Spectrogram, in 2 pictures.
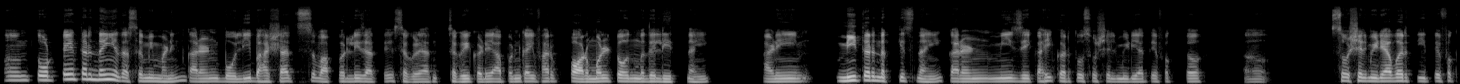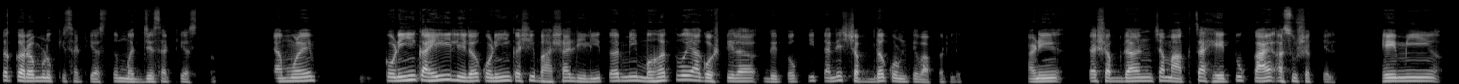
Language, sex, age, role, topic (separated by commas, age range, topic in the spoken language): Marathi, male, 40-44, guest, तुम्ही समाजमाध्यमांवर भाषा कशी वापरता, आणि वेगवेगळ्या माध्यमांमध्ये त्यात काय फरक जाणवतो?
